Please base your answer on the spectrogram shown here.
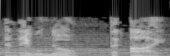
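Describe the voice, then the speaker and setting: A deep, slow, commanding God. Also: male voice, very animated, full character voice. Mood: grave, solemn. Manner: solemn, commanding, deliberate. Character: God, stern sovereign lord pronouncing judgment. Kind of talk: dramatized audio Bible acting. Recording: muffled, music underneath. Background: background music.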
